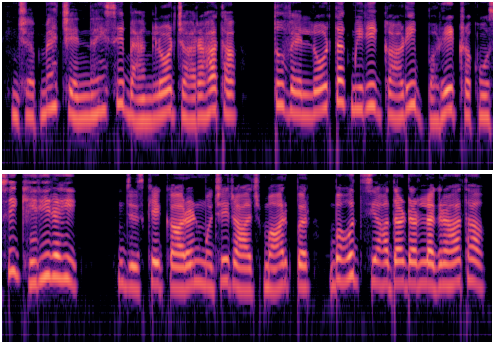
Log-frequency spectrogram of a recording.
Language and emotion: Hindi, fearful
